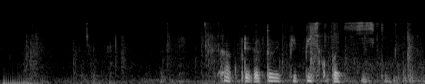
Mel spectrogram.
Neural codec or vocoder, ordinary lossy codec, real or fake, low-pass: none; none; real; 7.2 kHz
